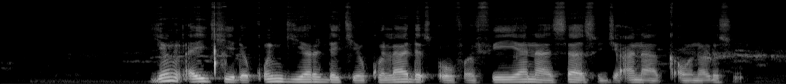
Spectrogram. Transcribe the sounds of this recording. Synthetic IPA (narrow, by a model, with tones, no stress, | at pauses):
jɪ˦˨ŋʔa˦jkʲʰiː˨da˨kʷʼʊ˦ŋɡʲɪ˨jɐ˦rda˨kʲʰeː˨kʷʊ˨laː˦da˨sʼo̰ː˨ɸɐ˨ɸiː˦jɐ˦naː˨sa˦˨su˨d͡ʒḭ˦ʔa̰˦naː˨kʼa̰˨wnɐ˦rsṵ˨ʔ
